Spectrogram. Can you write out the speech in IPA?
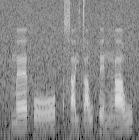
m ɛː˧˥ f oː˩˧ | s a˩ j d a˩˧ w p e˧ n ŋ a˧˥ w

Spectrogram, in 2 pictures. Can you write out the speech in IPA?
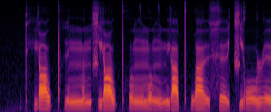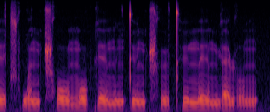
pʰ j ɑ˦ ʊ̯ pʰ i˨˦ n n̪ ə˨˩ n ɕ j ɑ˥˨ ʊ̯ pʰ ɤ˦ ŋ n̪ ɤ˥˨ ŋ n̪ j ä˥˨ pʰ w a˥˨ ɪ̯ x e˥˨ ɪ̯ t͡ɕ j o˦ ʊ̯ ɻ e˥˨ ɪ̯ t͡sʰ w ə˨˦ n ʈ͡ʂʰ o˨˩ ʊ̯ m o˥˨ ʊ̯ k e˥˨ ɪ̯ m i˩ ŋ t̪ y˨˦ n ʈ͡ʂʰ ɻ̩˨˩ t̪ʰ y˦ m e˥˨ ɪ̯ m ɥ ɛ˥˨ ɻ ɤ˨˩ ŋ

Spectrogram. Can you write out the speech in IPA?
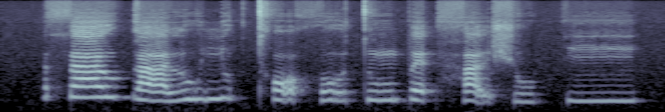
θ a˦ ʊ̯ ɡ ä˨ l ṵ˦˨ ɲ ʊ˦ ʔ tʰ ɔ̰˦˨ h o̰˦˨ ʊ̯ t ũ˦ p ɛ˦ ʔ h a̰˦˨ ɪ̯ ʃ u˨ k i˦

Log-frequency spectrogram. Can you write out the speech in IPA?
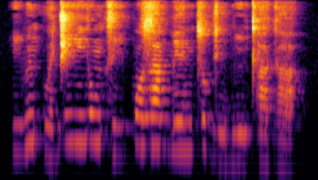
i˨ β ĩ˦ kʷ ɛ˨ d͡ʒ iː˦ j o˦ ŋ t͡s iː˨ p ɔ˦ z a˦ ɡ͡b eː˦ n t͡s o˦ ɡ ɪ˨ ŋ ɡ͡b ĩ˨ kʰ a˨ ɡ a˨

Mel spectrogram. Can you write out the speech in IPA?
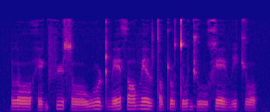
l oː˨˩ h e˨˩ ɡ f y˥˩ s oː˨˩˦ w uː˥˩ ʈ β e˧˥˧ θ ɔ˦˥ β eː˥˩ ɭ t ɑ˨˩˦ ʈ ɽ u˨˩ t u˧˥˧ d͡ʒ uː˨˩˦ x eː˥˩ β i˥˩ t͡ʃ o˨˩

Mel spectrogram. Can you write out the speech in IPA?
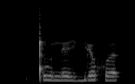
ǃ u n e i̯ ɡʲ ə χʷ ə

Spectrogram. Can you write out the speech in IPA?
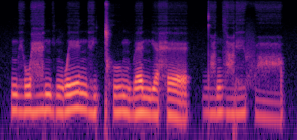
m e̤ w æ̤ nʲ e̤ ŋ w e n e̤ j ǀʰ u m b ɛ nʲ æ h ɛ | d̪ ɑ̤ n z ɑ̤ ɾ e̤ f ɑ̤

